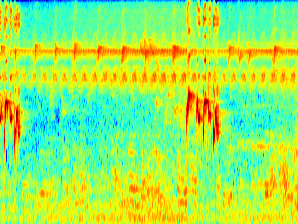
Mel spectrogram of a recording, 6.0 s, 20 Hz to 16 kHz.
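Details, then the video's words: Red-whiskered bulbul decoy song in the long twisted double-voice style, meant for training caged birds: two vigorous warbled phrases several seconds apart, each a quick cluster of slurred whistles, over a high insect drone. "luyện chào mào hót sáng 2020 - Giọng kép xoắn dài Quá hay hót căng lửa"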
